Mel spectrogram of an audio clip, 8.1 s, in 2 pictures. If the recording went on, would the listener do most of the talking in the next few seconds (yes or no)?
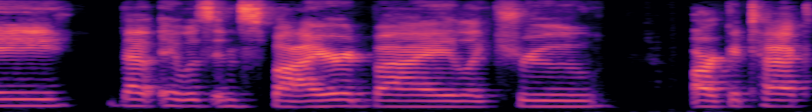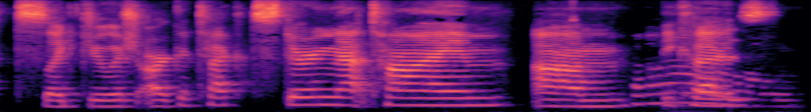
no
